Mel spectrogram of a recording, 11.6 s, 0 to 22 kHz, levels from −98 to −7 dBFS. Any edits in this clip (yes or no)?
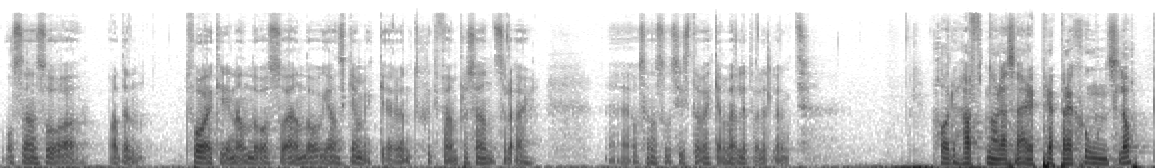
no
